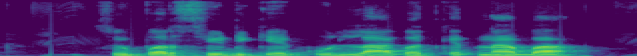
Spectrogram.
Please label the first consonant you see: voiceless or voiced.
voiceless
